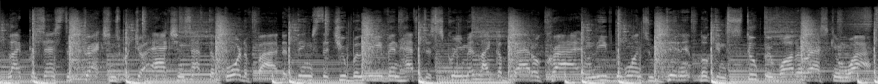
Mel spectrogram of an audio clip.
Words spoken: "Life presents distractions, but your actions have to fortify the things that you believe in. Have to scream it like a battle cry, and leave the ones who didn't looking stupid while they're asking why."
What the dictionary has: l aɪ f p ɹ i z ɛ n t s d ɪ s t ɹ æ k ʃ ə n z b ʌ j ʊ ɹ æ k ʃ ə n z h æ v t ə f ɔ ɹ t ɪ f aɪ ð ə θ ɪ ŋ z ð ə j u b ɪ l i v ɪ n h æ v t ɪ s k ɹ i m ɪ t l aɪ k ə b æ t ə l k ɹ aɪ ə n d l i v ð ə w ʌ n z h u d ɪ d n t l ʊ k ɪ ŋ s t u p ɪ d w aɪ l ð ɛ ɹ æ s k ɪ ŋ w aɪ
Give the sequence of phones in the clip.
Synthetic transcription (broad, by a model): l aɪ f p ɹ i z ɛ n t s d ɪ s t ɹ æ k ʃ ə n z b ʌ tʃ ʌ ɹ æ k ʃ ə n z h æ f t ə f ɔ ɹ t ɪ f aɪ ð ə θ ɪ ŋ z ð ə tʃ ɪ b ɪ l i v ɪ n h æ f t ɪ s k ɹ i m ɪ t l aɪ k ə b æ t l k ɹ aɪ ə n l i v ð ə w ʌ n z h u d ɪ d n t l ʊ k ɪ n s t u p ɪ d w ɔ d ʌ ɹ æ s k ɪ ŋ w aɪ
